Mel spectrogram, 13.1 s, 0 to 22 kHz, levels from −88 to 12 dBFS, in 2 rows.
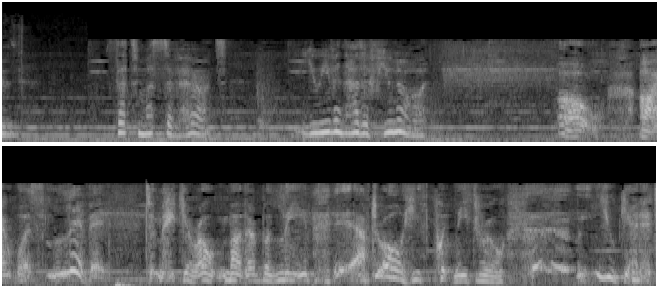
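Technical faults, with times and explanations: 0.86 to 13.1 s, adaptive stream at a lower bitrate: the stream switched to a much leaner encoding, so everything above 6.9 kHz vanishes abruptly, with no gap and coarser codec artefacts.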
